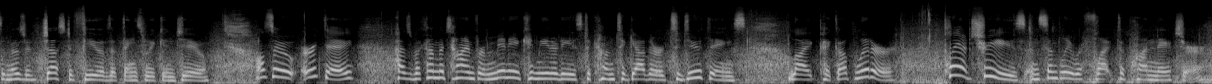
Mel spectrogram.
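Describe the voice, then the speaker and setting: Very high-pitched, lively woman reading to children. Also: background noise. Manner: expressive, enthusiastic, exclaiming. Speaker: children's librarian, storytime host. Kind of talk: animated read-aloud storytime for young children, with chatty asides.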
